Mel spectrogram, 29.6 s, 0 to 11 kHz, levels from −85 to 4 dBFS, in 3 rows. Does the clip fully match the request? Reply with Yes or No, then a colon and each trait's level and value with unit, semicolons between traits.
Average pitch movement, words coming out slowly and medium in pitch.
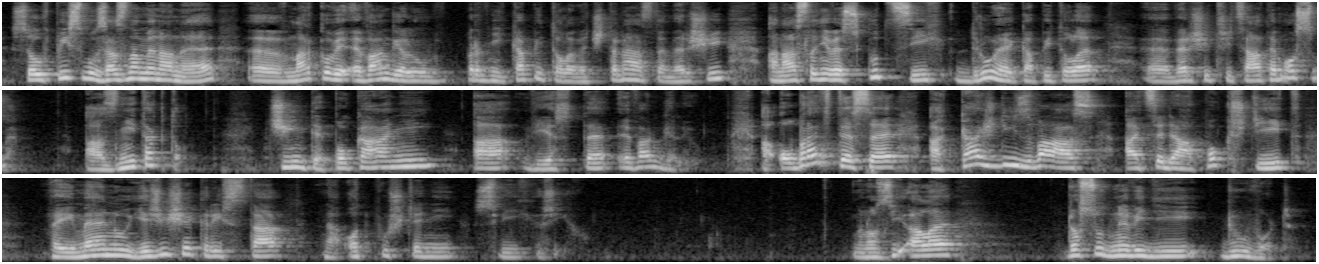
Yes: average, 4.6 semitones; slow, 105 wpm; medium, 165 Hz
